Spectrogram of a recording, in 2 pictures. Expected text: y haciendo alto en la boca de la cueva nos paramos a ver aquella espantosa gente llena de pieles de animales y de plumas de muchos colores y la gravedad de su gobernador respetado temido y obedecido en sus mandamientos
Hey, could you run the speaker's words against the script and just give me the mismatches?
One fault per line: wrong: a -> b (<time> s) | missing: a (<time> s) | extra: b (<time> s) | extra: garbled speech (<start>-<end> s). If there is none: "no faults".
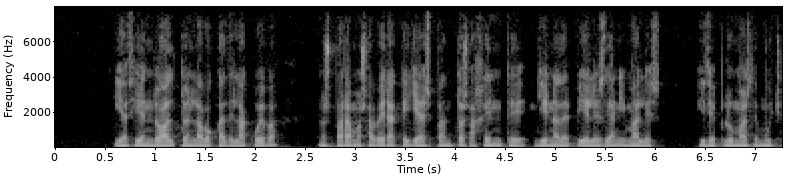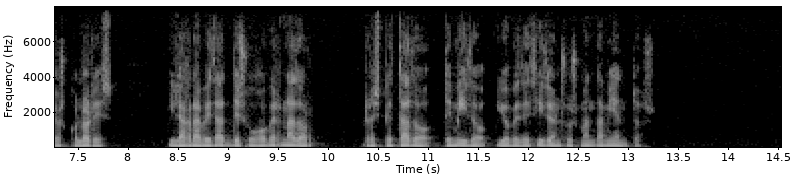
no faults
